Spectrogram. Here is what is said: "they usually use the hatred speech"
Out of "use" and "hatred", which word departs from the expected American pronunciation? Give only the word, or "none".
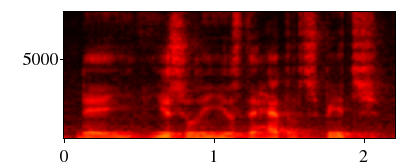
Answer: hatred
